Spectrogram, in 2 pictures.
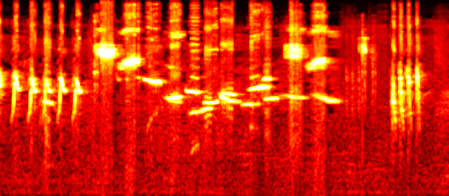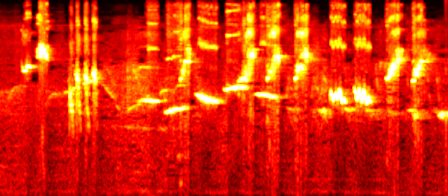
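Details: Sunda blue robin singing to goad magpie robins and other songbirds: begins with a quick stuttered series of repeated notes, then a busy stream of varied whistles, chips and trills with a short lull midway.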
